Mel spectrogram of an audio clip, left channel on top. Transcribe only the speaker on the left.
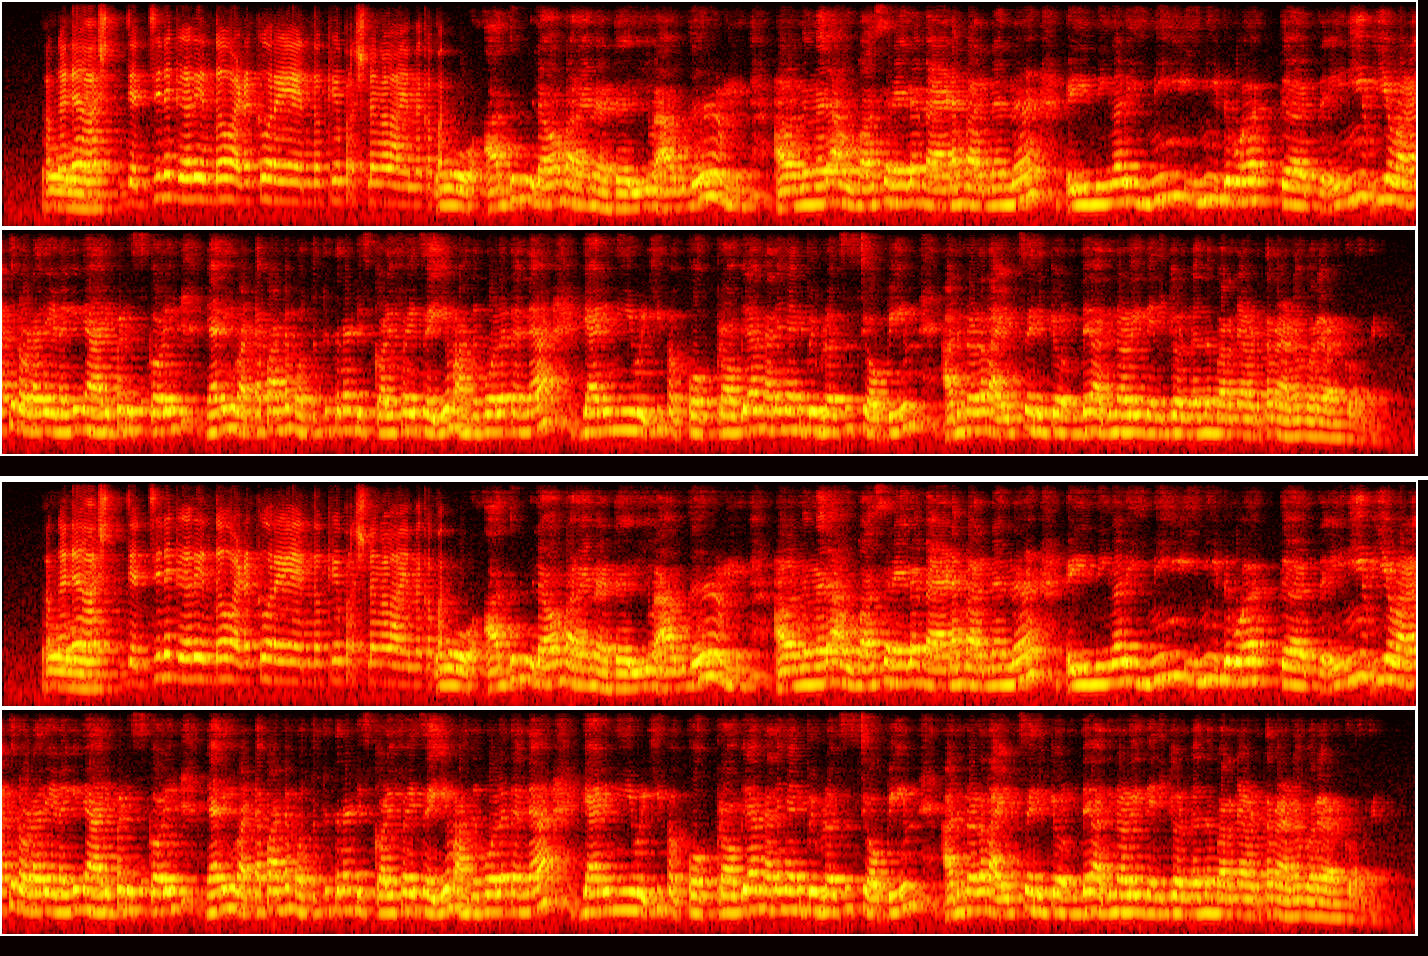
അങ്ങനെ
ആശ് ജഡ്ജിനെ കേറി എന്തോ വഴക്ക് പറയോ എന്തൊക്കെ പ്രശ്നങ്ങളായന്നൊ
